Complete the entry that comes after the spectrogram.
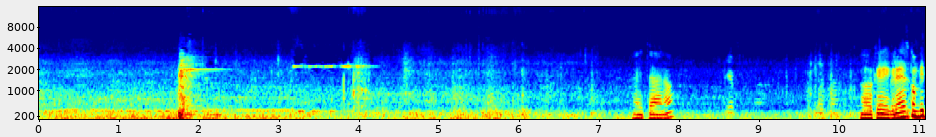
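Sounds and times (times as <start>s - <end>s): forklift engine drone: 0.0s - 10.2s
metallic clank: 1.7s - 2.5s.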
